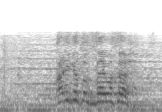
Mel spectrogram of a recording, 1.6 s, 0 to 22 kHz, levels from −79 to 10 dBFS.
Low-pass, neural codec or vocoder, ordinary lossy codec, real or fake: 7.2 kHz; codec, 16 kHz, 8 kbps, FunCodec, trained on Chinese and English, 25 frames a second; Opus, 16 kbps; fake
